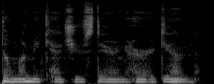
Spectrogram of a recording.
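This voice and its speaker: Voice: medium pitch, level tone, fairly quick, vocal fry, a little mellow, slightly rough, heavily acted. A narrator voicing a stern, curt, menacing male soldier in an anime story reading. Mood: cold warning.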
